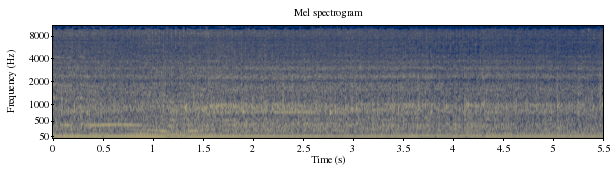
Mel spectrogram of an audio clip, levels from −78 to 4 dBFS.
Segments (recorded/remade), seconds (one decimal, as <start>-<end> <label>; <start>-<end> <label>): 0.0-3.6 recorded; 3.6-4.3 remade; 4.3-5.5 recorded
